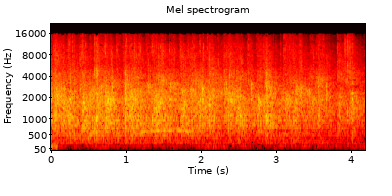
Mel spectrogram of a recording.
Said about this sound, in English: Woo! Oh, come on, if someone claps, let's all clap. Come on, let's all clap.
